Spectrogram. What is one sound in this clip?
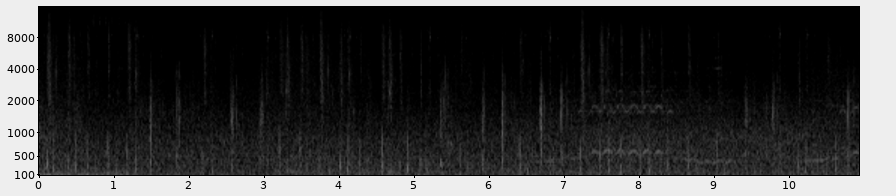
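Quick footsteps clatter on wet cobblestones.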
